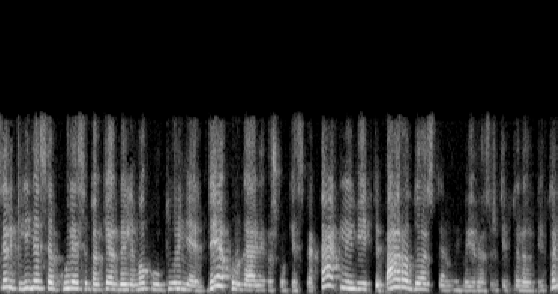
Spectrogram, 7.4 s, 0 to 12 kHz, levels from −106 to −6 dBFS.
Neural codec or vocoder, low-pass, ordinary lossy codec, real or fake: codec, 16 kHz, 4 kbps, FreqCodec, smaller model; 7.2 kHz; MP3, 64 kbps; fake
